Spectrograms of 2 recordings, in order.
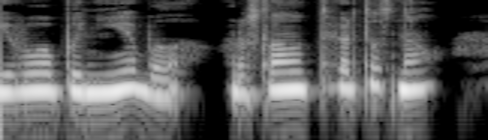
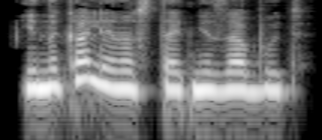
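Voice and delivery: louder, playful reminder; teasing; 3 semitones higher, 8 dB louder than usual. A narrator's reading. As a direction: call it teasingly after him. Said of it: "донеслось смешливое в спину". (смешливо, вдогонку)

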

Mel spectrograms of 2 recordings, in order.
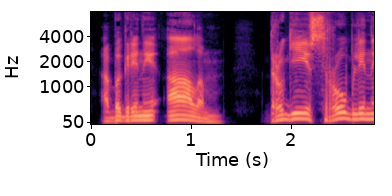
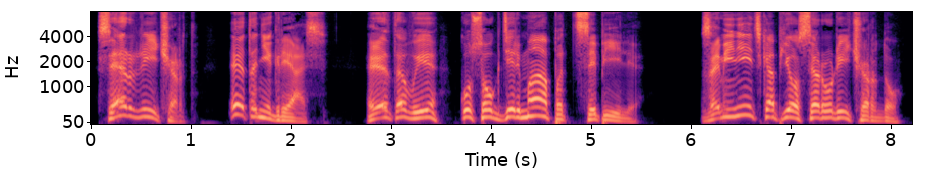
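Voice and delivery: commanding; 5 semitones higher than usual. Acted. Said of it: "сказал властно".

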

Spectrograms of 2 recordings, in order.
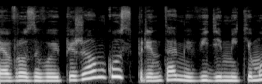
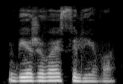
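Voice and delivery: usual speaking voice

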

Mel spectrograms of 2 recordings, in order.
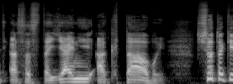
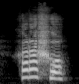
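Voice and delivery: crisp reply; 13 semitones higher, 4 dB louder than usual. Acted. Cadet answers commander.

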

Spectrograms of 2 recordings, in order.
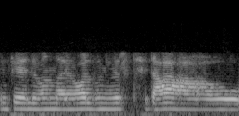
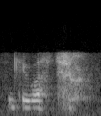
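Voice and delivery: laughing; 4 semitones higher than usual. Real, not acted. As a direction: laugh through it, a bit embarrassed. Laughs repeating her age. (ridendo mentre ripete l'età)

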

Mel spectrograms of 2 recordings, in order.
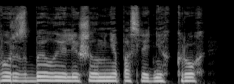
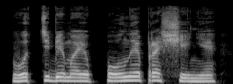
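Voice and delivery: ordinary delivery, nothing marked

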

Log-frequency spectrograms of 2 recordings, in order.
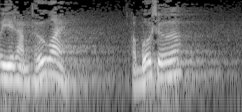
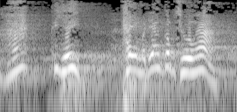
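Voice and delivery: higher and louder, aghast outcry; shocked yelling; 8 semitones higher, 7 dB louder than usual. Retold or imitated. Waitress yells at the monk ordering pork ribs, shocked and loud. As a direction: yell it out in shocked disbelief. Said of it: "Cái nó la lên cái gì?".

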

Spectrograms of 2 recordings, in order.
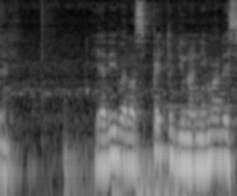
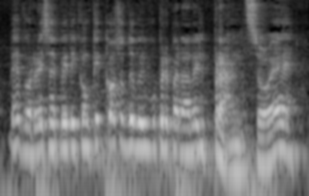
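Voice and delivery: higher, louder angry retort; 9 semitones higher, 8 dB louder than usual. Acted. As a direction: throw it back at him, indignant. Couple quarrelling over dinner.

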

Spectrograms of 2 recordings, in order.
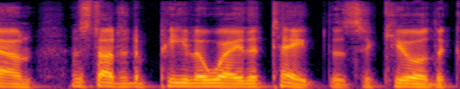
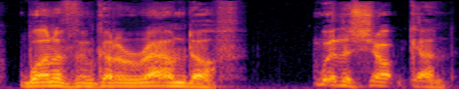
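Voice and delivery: higher, slightly hoarse voice; hoarse from vomiting; 5 semitones higher than usual. A narrator's reading. Drusha reporting after being sick, hoarse. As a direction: speak up through a raw throat. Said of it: "His voice was hoarse from vomiting".

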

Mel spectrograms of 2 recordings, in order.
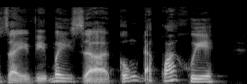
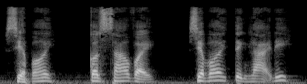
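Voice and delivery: lightly acted higher-pitched calling; worried father calling; 4 semitones higher than usual. A narrator's reading. Father calls Diệp back to consciousness, mildly urgent calling. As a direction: call gently to rouse someone, pitch lifted. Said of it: "Tiếng của bố tôi gọi bên tai".

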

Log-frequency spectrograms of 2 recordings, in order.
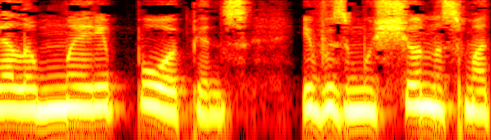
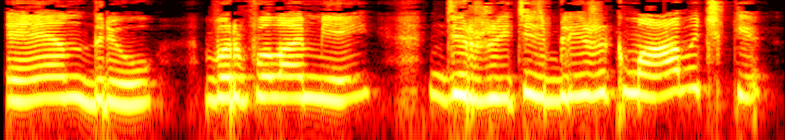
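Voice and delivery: calling out; 6 semitones higher than usual. A narrator's reading. Lady calling her dogs.

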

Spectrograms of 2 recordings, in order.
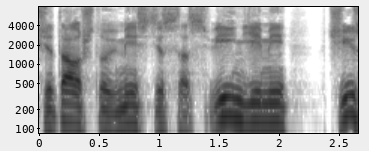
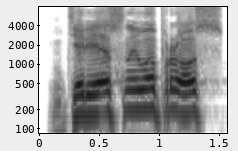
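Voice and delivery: raised, louder public-speaker voice; orator's pronouncement; 11 semitones higher, 7 dB louder than usual. A narrator's reading. Orator weighing a question before the crowd, pronouncing it loudly. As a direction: answer out loud for the whole crowd. Оратор отвечает на вопрос из толпы.

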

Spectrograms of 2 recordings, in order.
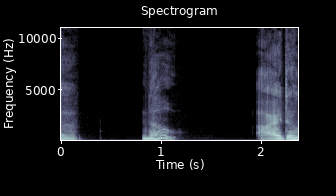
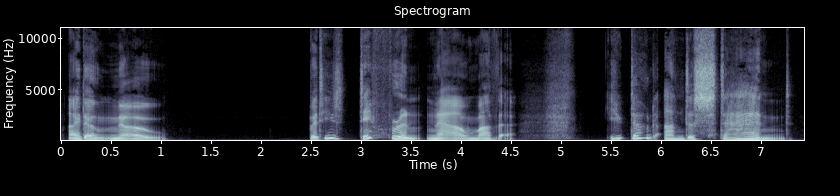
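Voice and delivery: plaintive, mostly higher voice; a touch of upset, halting where words fail; tearful; 9 semitones higher than usual. A narrator's reading. Sarah confiding her doubts to her mother, tearful. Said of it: "Sarah began to cry again".

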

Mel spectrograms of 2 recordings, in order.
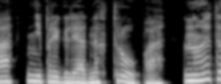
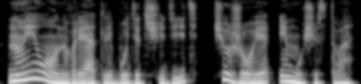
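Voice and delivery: usual speaking voice

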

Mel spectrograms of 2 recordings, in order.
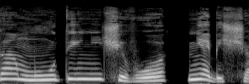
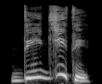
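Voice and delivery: much higher furious shout; angry outburst; 9 semitones higher than usual. A narrator's reading. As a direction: fling it at him as you break away. Katya breaks free shouting.

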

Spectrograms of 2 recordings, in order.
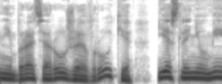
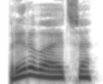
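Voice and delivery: usual speaking voice

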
